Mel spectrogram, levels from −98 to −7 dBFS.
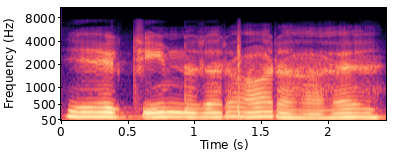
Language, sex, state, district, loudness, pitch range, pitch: Hindi, male, Jharkhand, Ranchi, -13 LUFS, 120-135 Hz, 125 Hz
